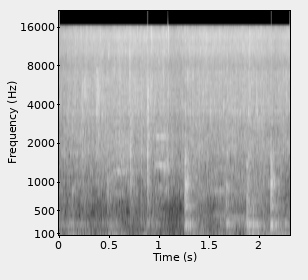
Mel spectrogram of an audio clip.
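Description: Garlic crackles and sizzles steadily in hot oil for tempering karela chana dal, with a dense, bright frying hiss and occasional sharper pops, close up.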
